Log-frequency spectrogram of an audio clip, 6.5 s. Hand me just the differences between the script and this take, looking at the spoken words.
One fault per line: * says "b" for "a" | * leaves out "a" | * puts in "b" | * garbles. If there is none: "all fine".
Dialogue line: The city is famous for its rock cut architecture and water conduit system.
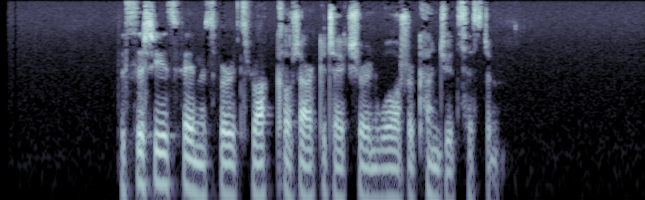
all fine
